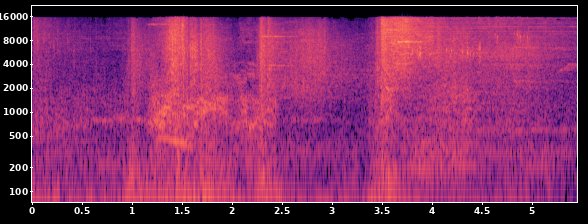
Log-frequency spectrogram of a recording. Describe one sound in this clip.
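Magic spell effects whoosh and crackle in bursts.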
